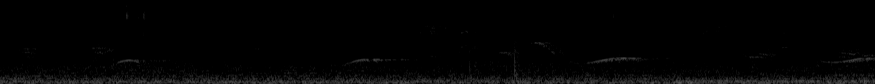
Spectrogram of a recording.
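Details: Pale-headed rosella: soft rising whistled notes repeated about every two and a half seconds, with scattered high chirps from other birds over a steady low rumble of background noise.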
